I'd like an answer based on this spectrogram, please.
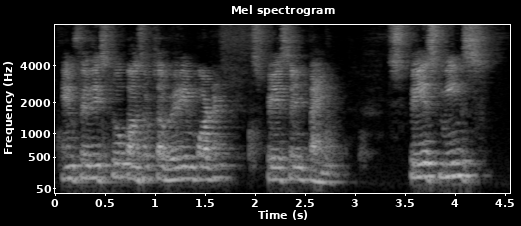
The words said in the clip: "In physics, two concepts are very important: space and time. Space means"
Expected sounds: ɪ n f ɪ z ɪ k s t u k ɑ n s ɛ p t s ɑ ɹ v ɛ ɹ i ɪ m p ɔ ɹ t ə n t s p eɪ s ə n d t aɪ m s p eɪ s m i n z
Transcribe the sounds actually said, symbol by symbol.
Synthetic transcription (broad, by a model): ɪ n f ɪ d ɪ s t u k ɑ n s ɛ p t s ɑ ɹ v ɛ ɹ i ɪ m p ɔ ɹ t ə n t s p eɪ s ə n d t aɪ m s p eɪ s m i n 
